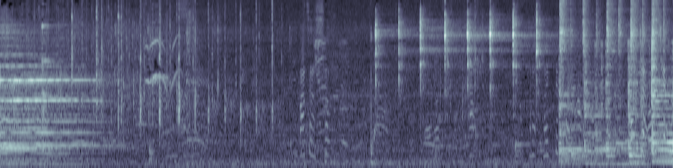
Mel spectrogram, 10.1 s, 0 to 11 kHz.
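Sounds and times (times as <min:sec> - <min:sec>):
big band held chord: 0:00.0 - 0:01.6
scattered handclaps: 0:01.0 - 0:04.3.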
